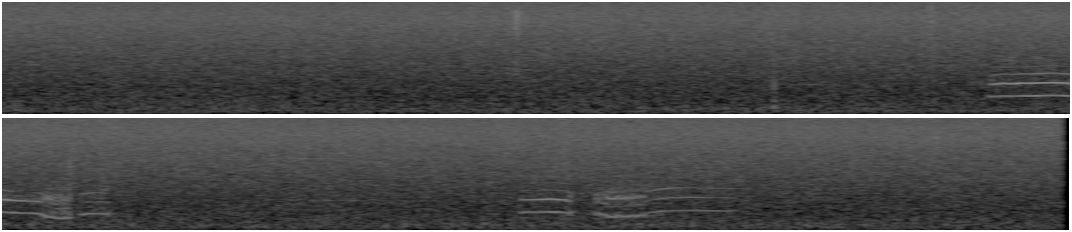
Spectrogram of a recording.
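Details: A cat making weird noises: two short wavering calls about three seconds apart, each sliding down in pitch at the end, heard over a steady background hiss.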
